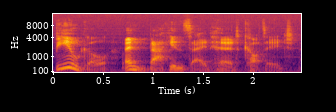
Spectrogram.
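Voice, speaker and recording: A man reading a children's story aloud as storyteller, slow and expressive. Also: very deep voice, vocal fry, rough recording.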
